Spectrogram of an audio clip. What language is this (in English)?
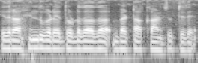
Kannada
